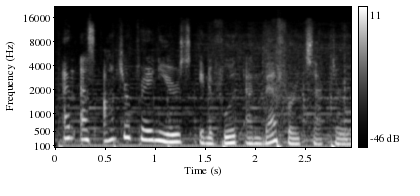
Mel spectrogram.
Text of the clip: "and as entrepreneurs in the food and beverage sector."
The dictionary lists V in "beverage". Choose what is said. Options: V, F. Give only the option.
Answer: F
